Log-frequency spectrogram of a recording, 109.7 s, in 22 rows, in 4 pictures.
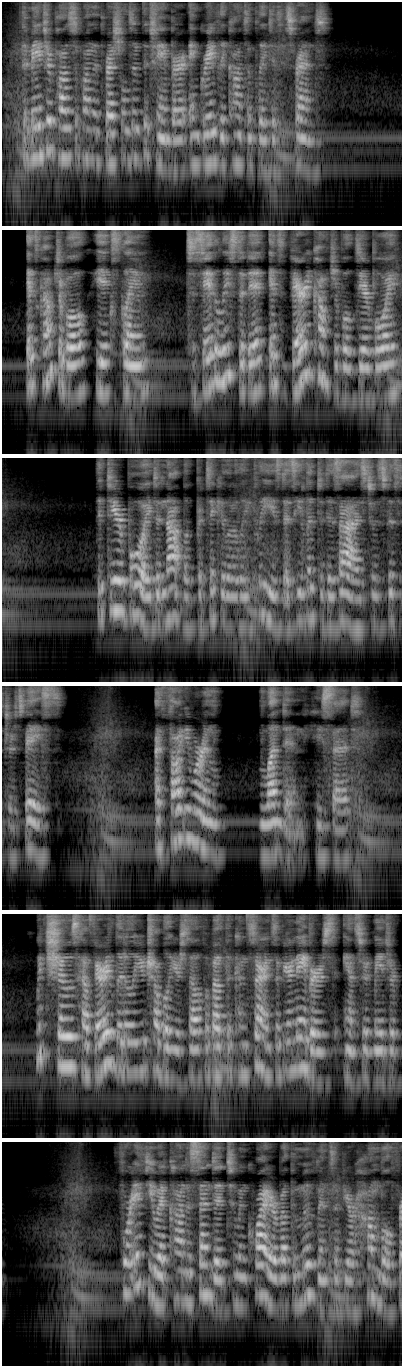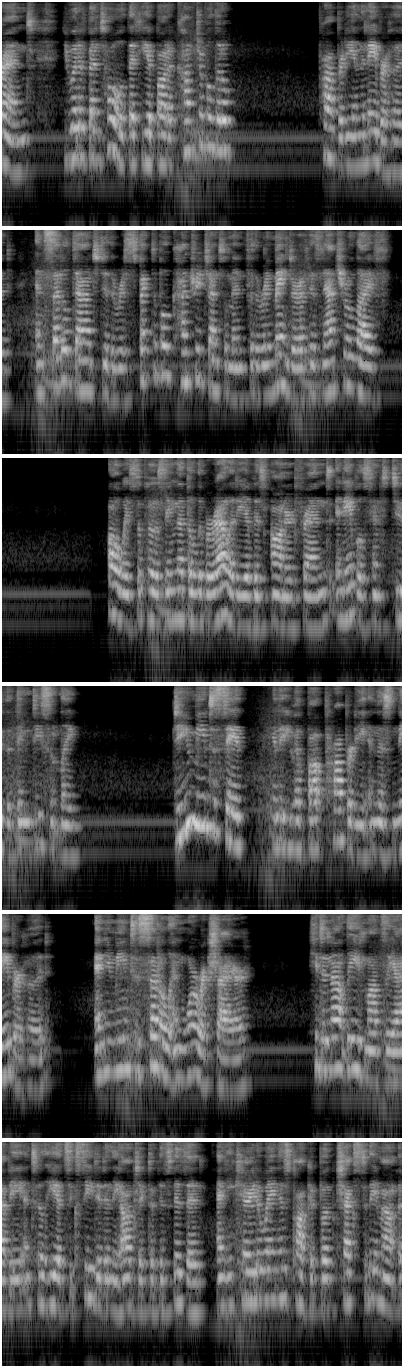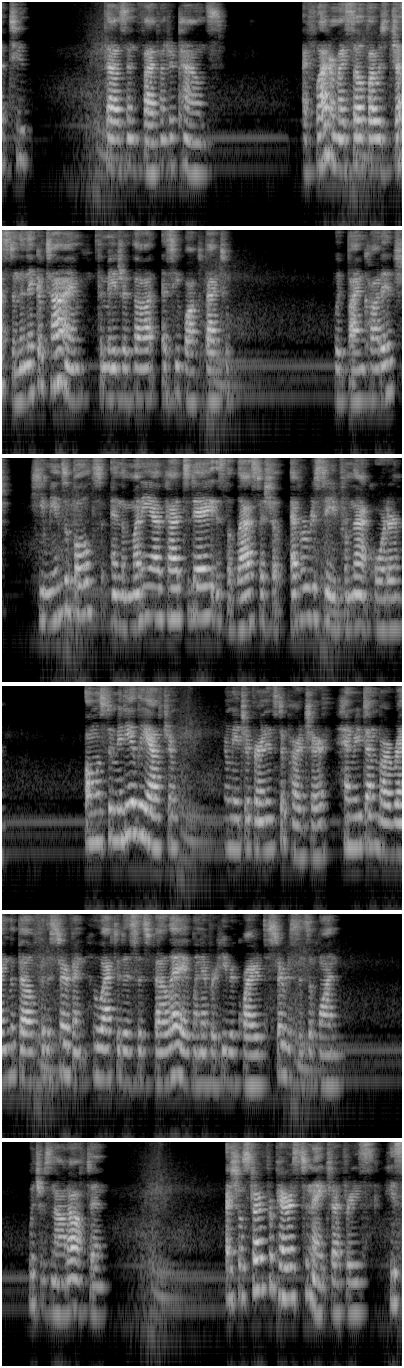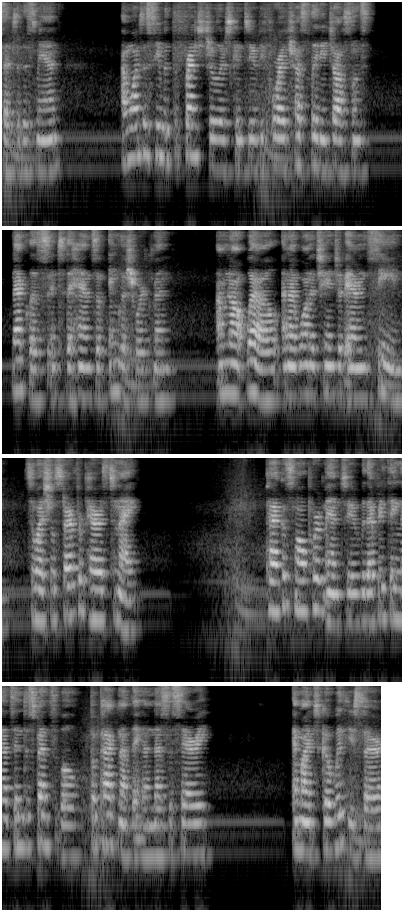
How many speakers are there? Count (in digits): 1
